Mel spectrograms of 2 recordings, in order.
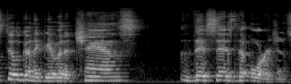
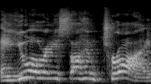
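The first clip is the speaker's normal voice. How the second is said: strong, heavy stress on the word "try"; 7 semitones higher than usual. Retelling a story about a lawyer deputized as a ranger, stress on try. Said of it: "emphasis on the word try".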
